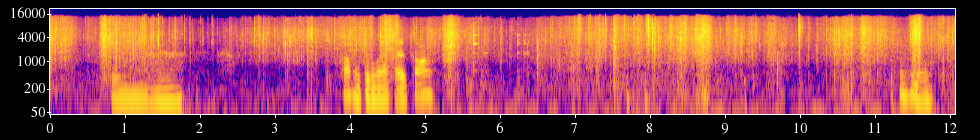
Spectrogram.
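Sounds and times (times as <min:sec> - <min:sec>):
brushing through twigs and branches: 0:00.0 - 0:12.0
footsteps crunching through dry leaves: 0:00.0 - 0:12.0.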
